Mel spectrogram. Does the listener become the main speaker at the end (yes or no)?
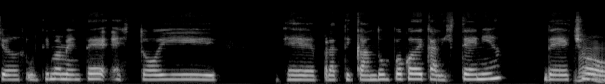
no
